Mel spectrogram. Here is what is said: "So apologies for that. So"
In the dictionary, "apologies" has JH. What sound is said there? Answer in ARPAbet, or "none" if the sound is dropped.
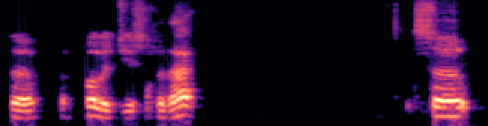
JH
